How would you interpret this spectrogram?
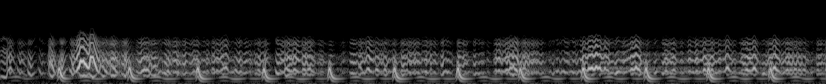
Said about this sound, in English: Wow. Sounds like insects buzzing. Maybe old electronics gone haywire. Wait, what you're really hearing is a brain during a seizure. Each one of those yips and yaps represents thousands of neurons firing together in an epilepsy patient's brain.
